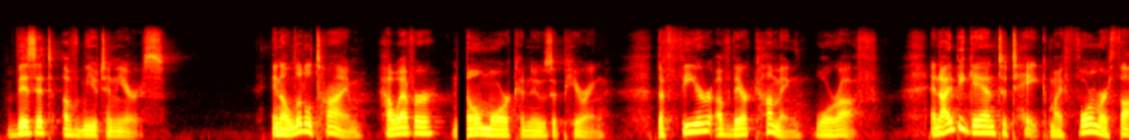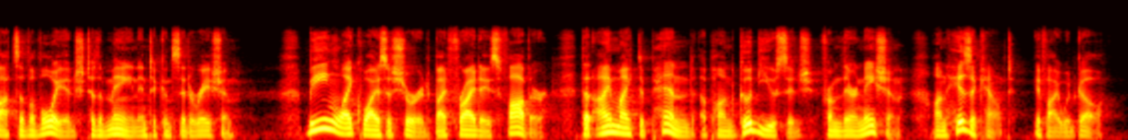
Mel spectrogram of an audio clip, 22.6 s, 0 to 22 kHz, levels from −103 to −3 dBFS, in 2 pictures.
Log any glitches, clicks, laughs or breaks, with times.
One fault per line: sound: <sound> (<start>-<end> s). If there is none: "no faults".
sound: dropout (4.6-4.7 s)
